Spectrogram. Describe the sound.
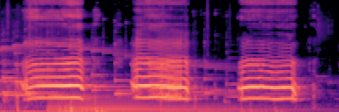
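A baby girl cries after waking up, letting out three loud, high-pitched wails, each under a second long and separated by short pauses.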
